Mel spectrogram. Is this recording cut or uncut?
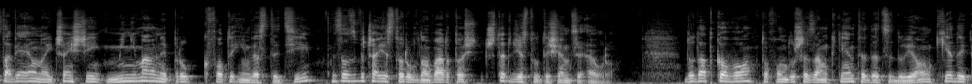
uncut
